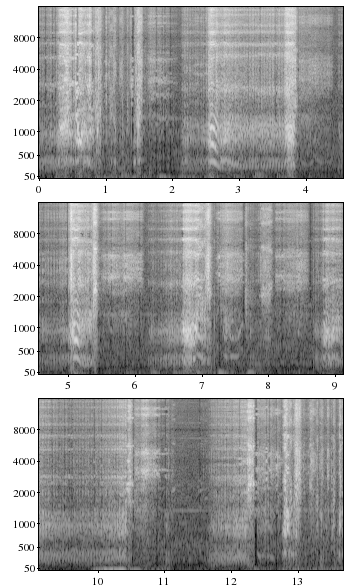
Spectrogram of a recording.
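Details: Poodle voicing a series of short, rough growling and yipping bursts, each lasting under a second and separated by brief pauses, with a few sharper tonal yelps mixed in and light background noise between calls.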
